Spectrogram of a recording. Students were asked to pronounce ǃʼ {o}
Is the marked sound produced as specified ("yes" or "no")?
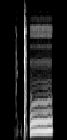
no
